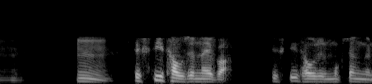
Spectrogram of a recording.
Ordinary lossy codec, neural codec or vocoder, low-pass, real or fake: MP3, 24 kbps; none; 3.6 kHz; real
